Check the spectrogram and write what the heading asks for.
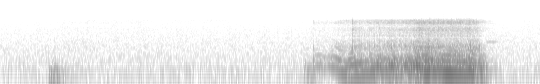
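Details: Rescue bulldog Duke snoring: a brief soft snort, a quiet pause, then one long, loud, rattling breath with a low vibrating rumble.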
